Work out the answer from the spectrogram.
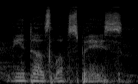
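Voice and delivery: soft, slow, resigned sigh of a line; resigned family. Retold or imitated. Family of the Mars dad, soft and resigned. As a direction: say it quietly, giving up. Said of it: "his family was just like".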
